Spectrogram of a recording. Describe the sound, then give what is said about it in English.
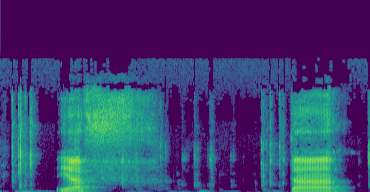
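Typing on a computer keyboard gives light, scattered clicks between two loud, drawn-out spoken phrases. “You can unmute, inshallah, and join me as I type this in.”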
